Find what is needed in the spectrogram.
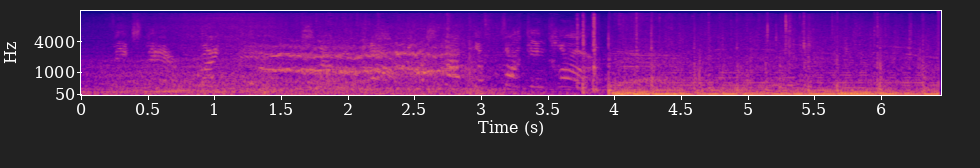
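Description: A car skidding with its tyres squealing. About four seconds in, a deep low drone of film score comes in suddenly.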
